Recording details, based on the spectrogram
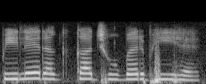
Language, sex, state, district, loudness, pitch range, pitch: Hindi, male, Jharkhand, Ranchi, -14 LUFS, 225-255 Hz, 240 Hz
